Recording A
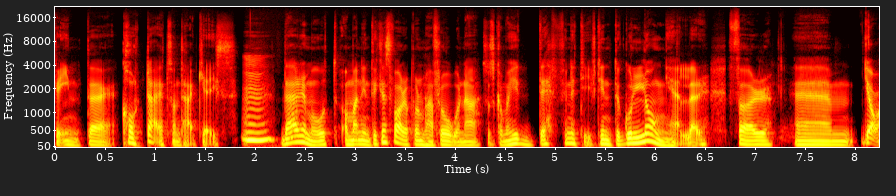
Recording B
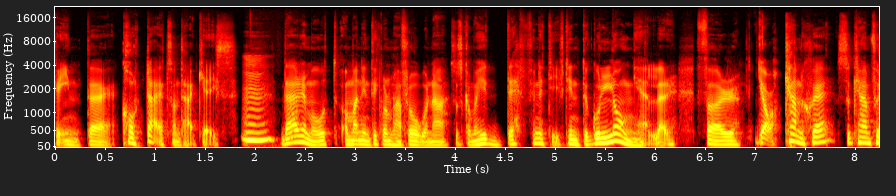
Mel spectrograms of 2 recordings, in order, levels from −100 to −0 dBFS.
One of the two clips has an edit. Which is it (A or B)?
B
